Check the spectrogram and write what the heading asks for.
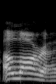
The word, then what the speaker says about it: Alara: As you know, my name is and I'm so excited to be here today with Allora. Am I pronouncing that correctly because I didn't ask you before we started.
